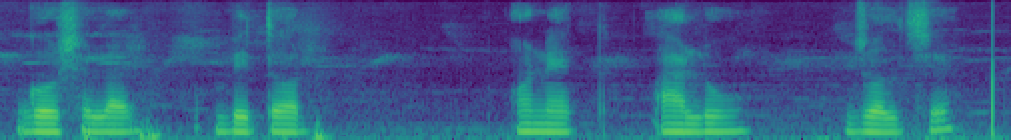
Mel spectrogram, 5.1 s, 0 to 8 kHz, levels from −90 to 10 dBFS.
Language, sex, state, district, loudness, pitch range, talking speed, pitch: Bengali, male, West Bengal, Jalpaiguri, -22 LUFS, 80-125 Hz, 60 wpm, 120 Hz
